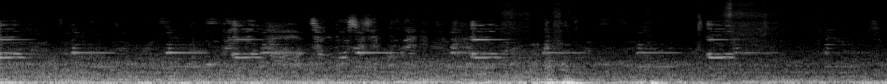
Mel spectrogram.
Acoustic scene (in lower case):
car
